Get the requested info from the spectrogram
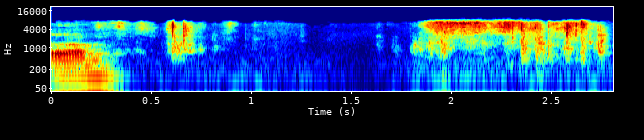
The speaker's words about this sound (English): So I'm going to tell some of these stories and he was also a great poet, so I'll talk about some of his poetry, but sorry for the sound of paper rustling.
